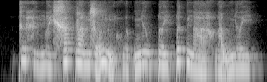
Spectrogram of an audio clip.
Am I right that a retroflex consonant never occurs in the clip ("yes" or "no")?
yes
